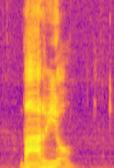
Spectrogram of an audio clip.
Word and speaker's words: barrio: So be careful with your R's. Caro, carro. Tarro, tarro, tarro. It's a jar. Barrio, barrio, barrio.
